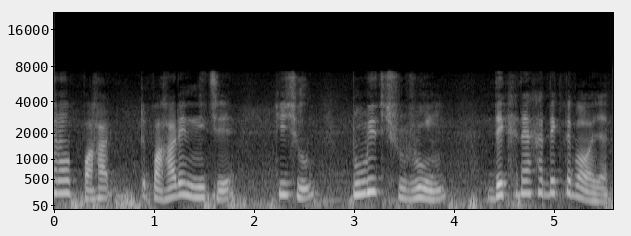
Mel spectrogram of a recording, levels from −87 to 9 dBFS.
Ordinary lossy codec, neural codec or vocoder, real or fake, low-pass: none; autoencoder, 48 kHz, 32 numbers a frame, DAC-VAE, trained on Japanese speech; fake; 7.2 kHz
